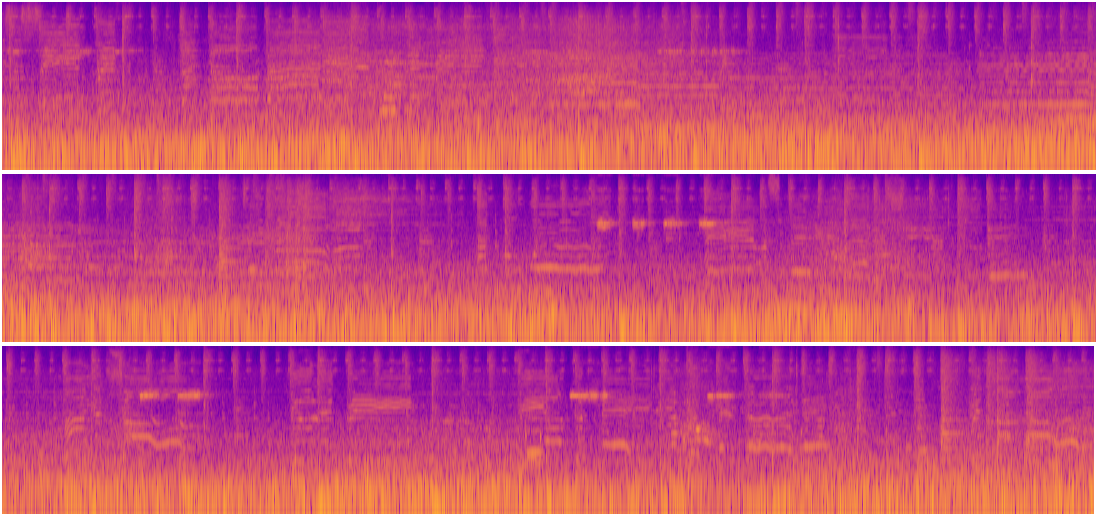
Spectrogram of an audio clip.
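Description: Steady low rumble of a car's engine and road noise heard from inside the cabin, with music playing over it.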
